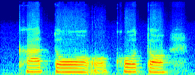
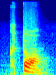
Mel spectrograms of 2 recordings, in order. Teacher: It needs to be very fast from k to t. Кто. And what might help is focusing on the vowel.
